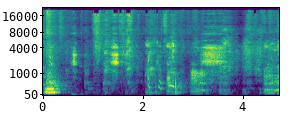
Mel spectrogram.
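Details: Playful dog begging to play, making weird noises: low, rough grunting barks and short whimpers in uneven bursts, a loud one at the start, while a person talks over it.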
